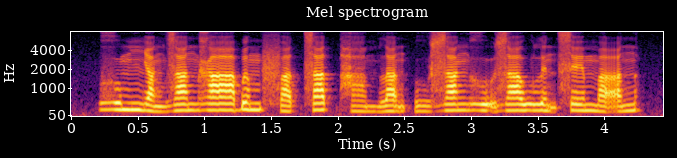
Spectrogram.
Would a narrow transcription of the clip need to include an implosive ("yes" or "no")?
yes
